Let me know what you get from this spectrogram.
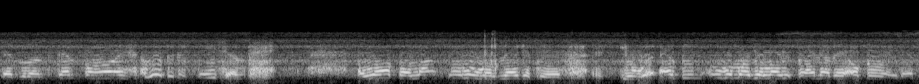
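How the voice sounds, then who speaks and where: Higher-voiced man on tinny, noisy radio. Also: fairly even intonation. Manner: deliberate, repeats and spells out phrases. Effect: CB radio transmission. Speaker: amateur CB radio operator. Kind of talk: formal radio contact with call signs and repetition.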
